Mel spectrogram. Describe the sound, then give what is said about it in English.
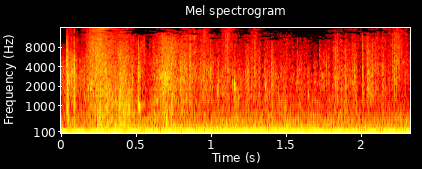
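Volcanic eruption explosion as built-up gas bursts out of the magma, a loud, continuous booming roar with heavy low rumble and gritty, crackling surges throughout, without a single distinct blast. “you have all these bubbles forming within it, and it gets to a point where all of that explodes.”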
